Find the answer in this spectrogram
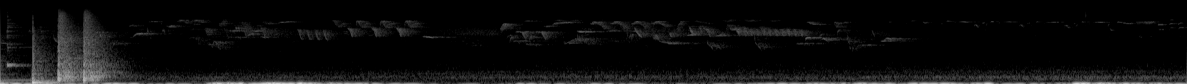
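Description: Songbirds chirping and singing, many short overlapping chirps, over a faint low outdoor rumble. Near the start, the last few drum hits of the background music end.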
